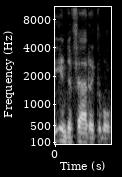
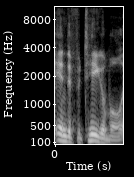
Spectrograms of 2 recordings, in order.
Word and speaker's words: indefatigable: to say this word so it's not inde fatigable it's yeah man I'm messing up now IND fatigable is how I wasn't thinking about it indefatigable it's one of my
